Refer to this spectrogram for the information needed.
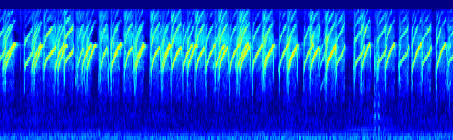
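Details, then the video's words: Scaly-breasted munia, also called spotted munia, chicks begging at the nest as parents feed them: fast, shrill upward-sweeping chirps packed tightly together in an unbroken excited stream, with only short gaps. "Hungry Spotted Munia Baby Eat All Day"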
